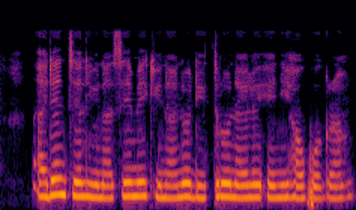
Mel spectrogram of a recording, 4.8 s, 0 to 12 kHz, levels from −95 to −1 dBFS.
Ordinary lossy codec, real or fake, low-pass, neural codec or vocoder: none; real; 7.2 kHz; none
